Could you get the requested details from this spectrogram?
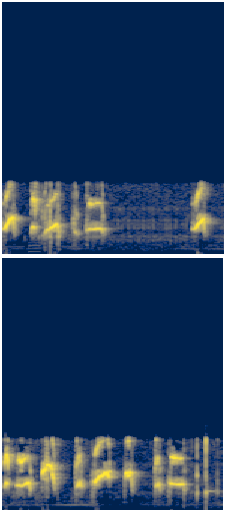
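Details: Several cockatiels calling excitedly: a burst of harsh rising chirps, a pause of about a second, then a long rapid run of scratchy, wavering calls.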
